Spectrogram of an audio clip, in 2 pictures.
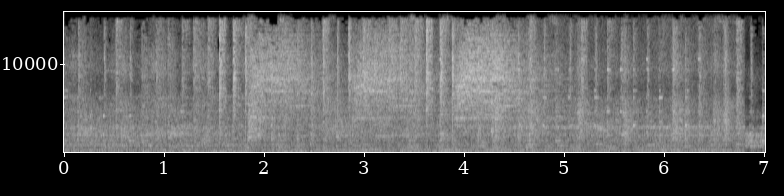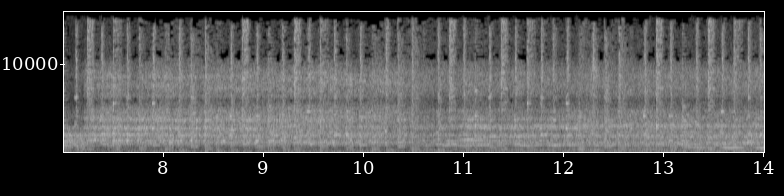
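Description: Background music mixed with train sound: a subway train running into a station platform, then, after a change about seven seconds in, an electric commuter train rushing past on the tracks.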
